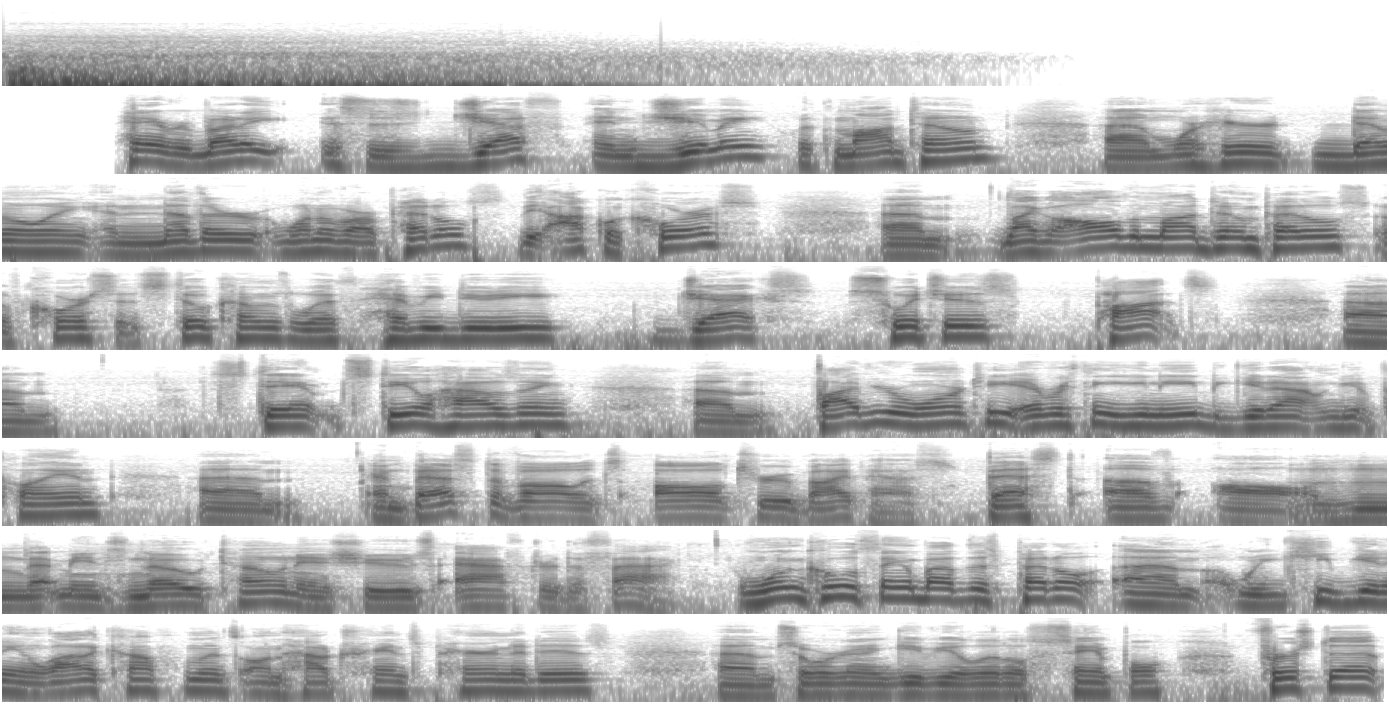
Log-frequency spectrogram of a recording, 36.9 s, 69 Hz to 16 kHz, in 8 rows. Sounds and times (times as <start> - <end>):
Speech: 5.0 - 36.9.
